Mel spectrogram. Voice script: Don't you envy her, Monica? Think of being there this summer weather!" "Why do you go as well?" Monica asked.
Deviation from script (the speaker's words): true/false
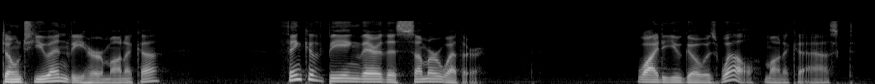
false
